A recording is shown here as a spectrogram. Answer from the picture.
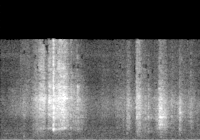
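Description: A steady low hum with a few scattered light clicks and clinks, the sharpest about half a second in.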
